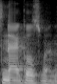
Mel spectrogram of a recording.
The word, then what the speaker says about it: Nagelsmann: Okay, it's Nagelsmann. That's how you say his name, according to this pronunciation website I found.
